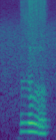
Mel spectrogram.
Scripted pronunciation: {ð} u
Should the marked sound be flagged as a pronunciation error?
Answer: no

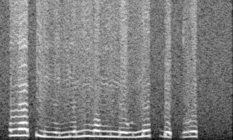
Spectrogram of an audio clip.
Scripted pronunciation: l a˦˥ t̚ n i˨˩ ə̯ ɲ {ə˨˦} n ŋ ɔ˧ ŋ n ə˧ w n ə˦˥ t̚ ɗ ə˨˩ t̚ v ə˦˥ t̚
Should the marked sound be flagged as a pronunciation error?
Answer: no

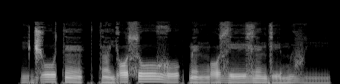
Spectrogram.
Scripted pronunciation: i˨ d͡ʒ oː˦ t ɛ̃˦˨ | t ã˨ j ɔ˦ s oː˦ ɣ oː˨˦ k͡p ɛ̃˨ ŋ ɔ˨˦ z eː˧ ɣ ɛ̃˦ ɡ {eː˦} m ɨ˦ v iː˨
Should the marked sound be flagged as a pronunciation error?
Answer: yes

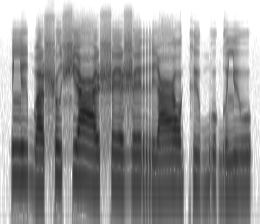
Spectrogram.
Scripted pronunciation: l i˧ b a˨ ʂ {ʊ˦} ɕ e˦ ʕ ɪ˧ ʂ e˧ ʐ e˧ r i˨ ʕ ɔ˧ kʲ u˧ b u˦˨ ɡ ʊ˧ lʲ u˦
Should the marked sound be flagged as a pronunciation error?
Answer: no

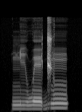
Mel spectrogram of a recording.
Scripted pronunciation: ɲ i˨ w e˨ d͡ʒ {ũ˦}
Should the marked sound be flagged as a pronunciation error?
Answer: no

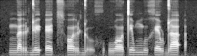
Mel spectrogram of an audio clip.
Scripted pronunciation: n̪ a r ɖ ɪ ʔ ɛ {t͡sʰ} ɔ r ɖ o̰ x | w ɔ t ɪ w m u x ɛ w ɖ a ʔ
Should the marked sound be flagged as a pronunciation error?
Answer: no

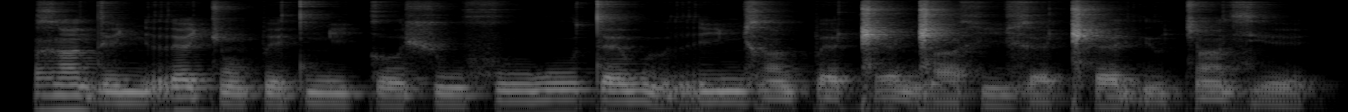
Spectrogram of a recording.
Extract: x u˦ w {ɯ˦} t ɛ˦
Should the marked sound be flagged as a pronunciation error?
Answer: yes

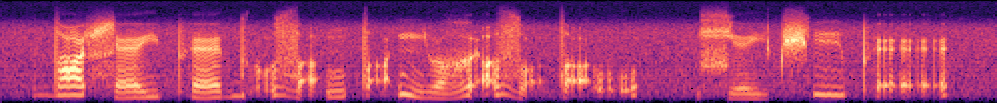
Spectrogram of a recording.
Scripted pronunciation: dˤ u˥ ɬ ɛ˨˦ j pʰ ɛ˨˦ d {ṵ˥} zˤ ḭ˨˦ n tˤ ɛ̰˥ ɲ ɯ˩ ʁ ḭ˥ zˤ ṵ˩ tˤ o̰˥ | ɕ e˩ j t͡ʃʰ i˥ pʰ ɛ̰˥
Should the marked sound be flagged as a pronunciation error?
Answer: no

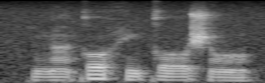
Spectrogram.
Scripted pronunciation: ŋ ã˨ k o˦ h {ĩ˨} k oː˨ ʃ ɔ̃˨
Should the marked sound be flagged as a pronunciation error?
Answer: no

